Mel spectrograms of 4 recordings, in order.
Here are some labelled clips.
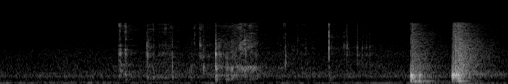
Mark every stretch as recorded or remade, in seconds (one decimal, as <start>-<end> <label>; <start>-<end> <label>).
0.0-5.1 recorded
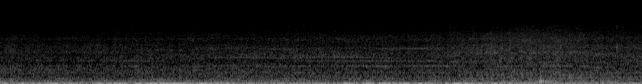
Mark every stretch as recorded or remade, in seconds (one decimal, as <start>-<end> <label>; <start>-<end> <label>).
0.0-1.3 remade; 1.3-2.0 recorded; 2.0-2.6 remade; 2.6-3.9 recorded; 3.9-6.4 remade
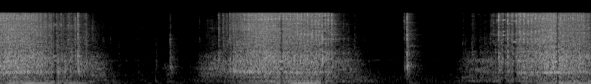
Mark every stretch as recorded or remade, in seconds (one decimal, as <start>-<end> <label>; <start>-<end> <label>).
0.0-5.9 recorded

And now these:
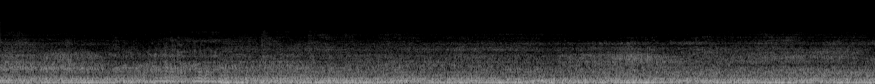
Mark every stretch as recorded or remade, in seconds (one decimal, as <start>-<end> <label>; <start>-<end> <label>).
0.0-1.4 recorded; 1.4-2.2 remade; 2.2-8.8 recorded

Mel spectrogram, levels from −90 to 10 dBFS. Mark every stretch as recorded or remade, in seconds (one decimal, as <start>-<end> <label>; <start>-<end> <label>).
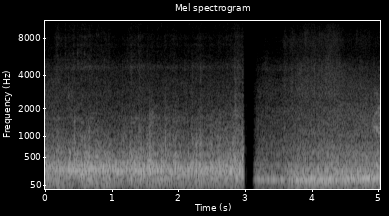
0.0-5.0 recorded

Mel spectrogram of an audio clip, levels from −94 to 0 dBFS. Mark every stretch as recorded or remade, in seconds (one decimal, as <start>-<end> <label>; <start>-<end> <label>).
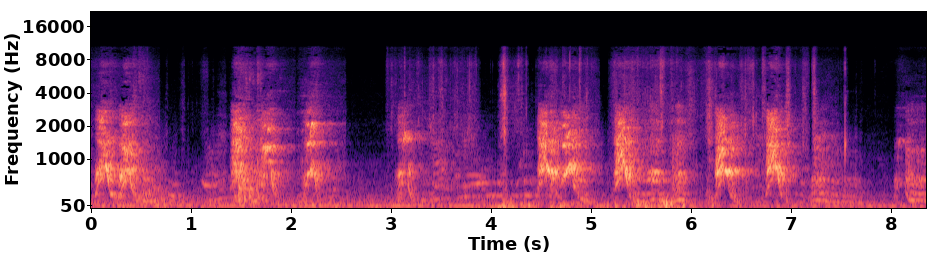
0.0-4.0 recorded; 4.0-4.7 remade; 4.7-8.4 recorded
